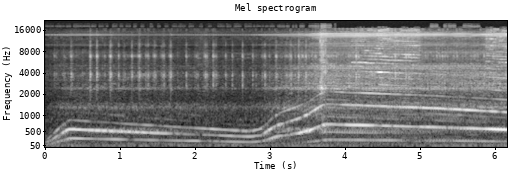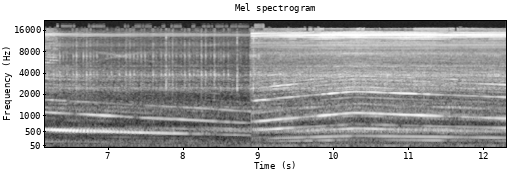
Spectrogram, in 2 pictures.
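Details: Electric motorcycle (ELX600 build, 96V battery) with phase current overflow, old controller with start/mid/max Ki at 1/1/1 and speed KP lowered: loud whine rising and falling with motor speed, sharp and uneven; poorly tuned controller.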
